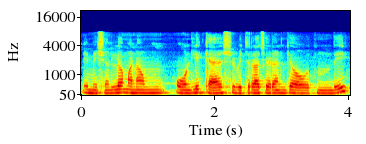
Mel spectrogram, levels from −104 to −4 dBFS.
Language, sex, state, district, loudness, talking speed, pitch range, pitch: Telugu, male, Andhra Pradesh, Srikakulam, -15 LUFS, 135 wpm, 135-150 Hz, 140 Hz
